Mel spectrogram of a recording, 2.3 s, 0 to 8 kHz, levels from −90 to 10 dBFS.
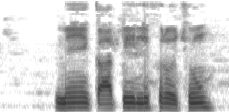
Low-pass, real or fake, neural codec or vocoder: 7.2 kHz; real; none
